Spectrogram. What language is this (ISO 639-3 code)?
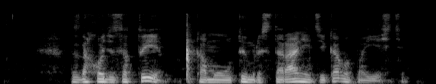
bel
